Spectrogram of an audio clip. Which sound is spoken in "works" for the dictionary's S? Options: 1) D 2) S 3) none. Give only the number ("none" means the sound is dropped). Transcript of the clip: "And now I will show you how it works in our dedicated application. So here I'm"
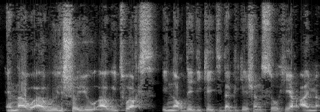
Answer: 2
